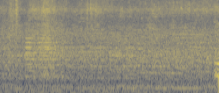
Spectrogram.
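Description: Steady road-traffic noise with a low engine hum, and a faint horn briefly about a quarter to half a second in.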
